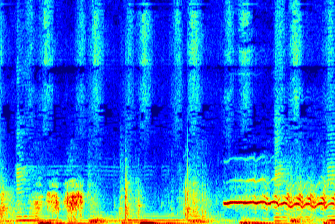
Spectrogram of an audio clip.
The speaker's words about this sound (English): Were you just Skyping with a horse? Not a horse, Lemon. Rafalka, Mitt Romney's champion dressage mare.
